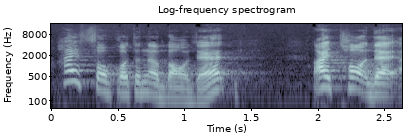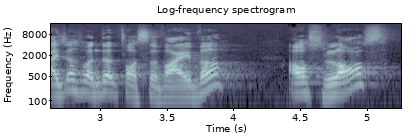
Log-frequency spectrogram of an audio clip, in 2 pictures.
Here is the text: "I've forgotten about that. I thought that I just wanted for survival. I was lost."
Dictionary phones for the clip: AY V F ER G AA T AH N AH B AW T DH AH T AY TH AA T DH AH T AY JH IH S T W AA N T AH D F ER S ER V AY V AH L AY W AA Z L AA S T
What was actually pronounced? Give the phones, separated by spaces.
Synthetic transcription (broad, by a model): AY F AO G AA T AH N AH B AW T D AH T AY T AA T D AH T AY JH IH S W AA N T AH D F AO S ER V AY V AH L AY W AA S L AA S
